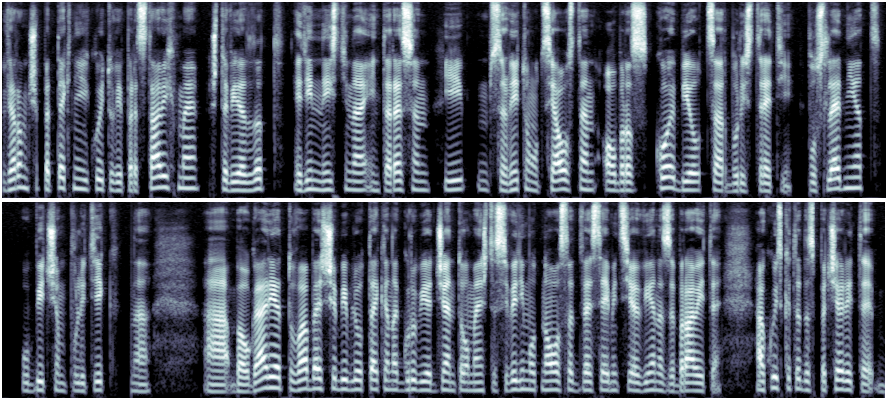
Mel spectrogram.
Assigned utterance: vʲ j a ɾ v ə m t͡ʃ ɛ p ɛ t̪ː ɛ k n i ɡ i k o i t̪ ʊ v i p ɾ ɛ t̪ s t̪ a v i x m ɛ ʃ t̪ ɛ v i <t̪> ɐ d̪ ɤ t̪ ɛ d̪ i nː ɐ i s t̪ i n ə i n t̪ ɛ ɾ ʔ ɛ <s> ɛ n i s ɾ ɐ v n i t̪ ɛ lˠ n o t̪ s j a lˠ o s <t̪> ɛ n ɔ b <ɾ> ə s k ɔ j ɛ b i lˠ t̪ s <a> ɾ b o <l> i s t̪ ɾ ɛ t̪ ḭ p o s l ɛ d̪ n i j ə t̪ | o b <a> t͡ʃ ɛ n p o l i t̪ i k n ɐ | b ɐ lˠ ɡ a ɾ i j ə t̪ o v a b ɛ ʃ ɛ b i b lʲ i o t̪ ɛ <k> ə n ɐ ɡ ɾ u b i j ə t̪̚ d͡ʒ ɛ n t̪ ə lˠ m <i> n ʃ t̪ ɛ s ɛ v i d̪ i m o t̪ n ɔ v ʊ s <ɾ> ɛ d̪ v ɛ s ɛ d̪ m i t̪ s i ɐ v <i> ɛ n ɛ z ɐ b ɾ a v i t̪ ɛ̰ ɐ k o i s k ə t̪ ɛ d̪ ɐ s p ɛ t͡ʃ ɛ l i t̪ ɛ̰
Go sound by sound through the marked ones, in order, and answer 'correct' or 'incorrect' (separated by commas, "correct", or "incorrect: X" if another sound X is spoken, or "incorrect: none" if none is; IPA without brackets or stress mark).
incorrect: d̪, correct, correct, correct, correct, incorrect: ɾ, incorrect: i, correct, incorrect: ɛ, incorrect: l, correct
